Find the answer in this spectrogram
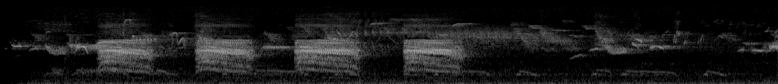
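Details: Forest birds singing in spring at a frozen wild forest lake on a sunny, windy day; a loud harsh phrase of four broad buzzy bursts about a second apart, then softer scattered chirps and twitters.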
